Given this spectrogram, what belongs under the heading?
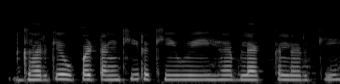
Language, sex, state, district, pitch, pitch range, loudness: Hindi, male, Chhattisgarh, Balrampur, 215 Hz, 210-225 Hz, -33 LUFS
